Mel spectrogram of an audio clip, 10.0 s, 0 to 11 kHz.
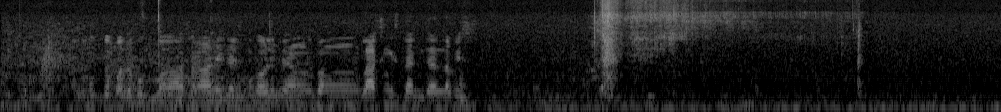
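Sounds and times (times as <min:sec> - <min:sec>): fishing rod swish: 0:05.9 - 0:07.4
fishing line hissing off reel: 0:05.9 - 0:08.3.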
